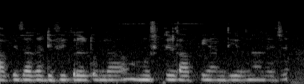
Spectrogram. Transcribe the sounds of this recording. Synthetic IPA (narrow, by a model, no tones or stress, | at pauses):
aːfizjaːd̪aɖɪfikəlʈɦʊ̃ːnd̪amʊʃkɪlkaːfiãːnd̪iɦɛʊnãːned͡ʒ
